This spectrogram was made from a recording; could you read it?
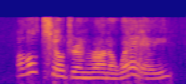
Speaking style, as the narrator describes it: pleaded Nan, as if it was as natural and necessary a thing as measles or whooping cough

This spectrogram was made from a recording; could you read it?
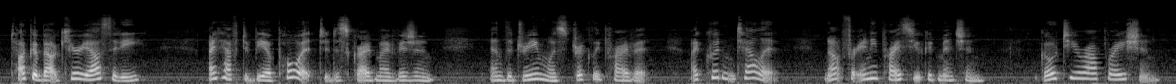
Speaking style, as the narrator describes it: laughed the Harvester

